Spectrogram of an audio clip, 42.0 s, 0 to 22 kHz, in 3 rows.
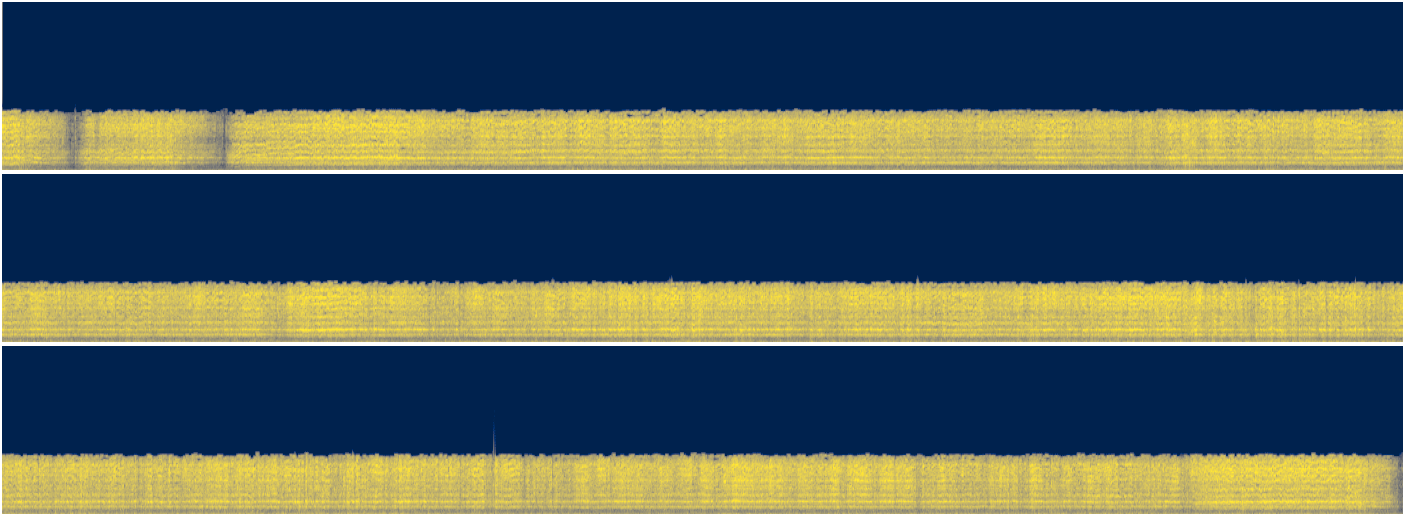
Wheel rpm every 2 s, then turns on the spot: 130, 130, 210, 230, 230, 230, 230, 230, 230, 230, 230, 230, 230, 240, 230, 230, 230, 240, 240, 230, 190.
none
